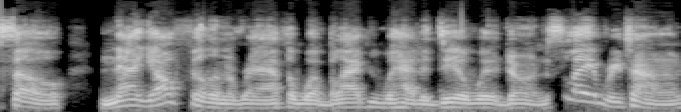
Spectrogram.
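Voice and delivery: ordinary talk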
